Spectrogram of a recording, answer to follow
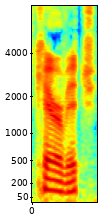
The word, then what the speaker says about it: Keravich: the man the myth the legend um james karevich is that how you pronounce it by the way yeah because i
